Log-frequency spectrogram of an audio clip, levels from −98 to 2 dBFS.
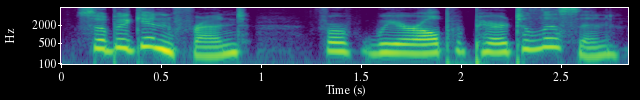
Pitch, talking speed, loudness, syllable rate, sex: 255 Hz, 210 wpm, -17 LUFS, 6.3 syllables/s, female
